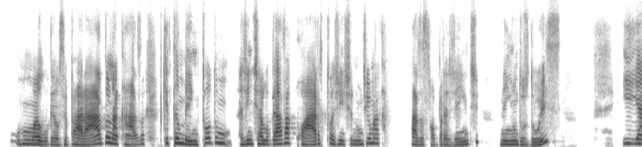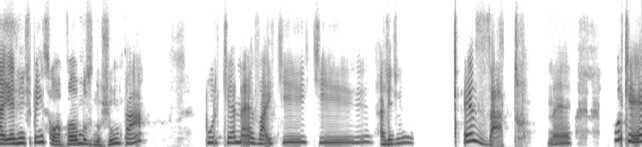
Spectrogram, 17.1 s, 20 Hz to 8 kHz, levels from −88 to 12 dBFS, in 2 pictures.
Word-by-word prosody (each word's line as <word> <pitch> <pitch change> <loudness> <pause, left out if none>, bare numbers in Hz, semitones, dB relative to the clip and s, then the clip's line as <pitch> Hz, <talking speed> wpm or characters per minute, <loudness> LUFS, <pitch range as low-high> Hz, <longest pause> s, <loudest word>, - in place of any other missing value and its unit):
um 215 - -2
aluguel 175 -4 +1
separado 185 - +5
na 230 -4 +6
casa, 170 +5 -2 0.2
porque 255 - -3
também 225 -8 +4
todo 270 +1 -2
mu 250 -4 0
a 185 - -3
gente 210 +2 0
alugava 210 +5 +4
quarto, 225 -2 +3
a - - +1
gente 200 +1 -5
não 195 0 -3
tinha 250 +5 -2
uma 255 - 0 0.4
casa 185 -3 +2
só 175 +2 -9
pra 170 0 -5
gente, 175 - -5 0.3
nenhum 190 0 0
dos 175 -4 -5
2. 160 - -1 0.8
E 240 0 -3
aí 230 0 +6
a 240 - +5
gente 260 0 +1
pensou: 275 - +1
"Vamos 210 0 +2
nos 170 -3 -3
juntar 245 +5 0 0.8
porque, 280 0 -4
né, 300 -2 +1
vai 235 -1 -1
que 310 +2 -5
que 145 - -7
a 210 - 0
gente" 215 +3 -2 0.9
Exato, 345 - -1 0.2
né? - - -3 0.6
Porque 430 -4 +3
215 Hz, 150 wpm, -23 LUFS, 185-265 Hz, 0.9 s, na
